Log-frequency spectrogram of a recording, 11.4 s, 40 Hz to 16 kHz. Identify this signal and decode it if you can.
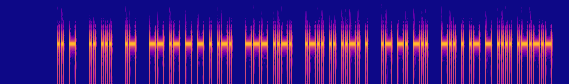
Morse code, heard as a keyed tone, about 30 wpm, 700 Hz. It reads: IT IS A MATTER OF LIFE AND DEATH.
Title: Sentences from Top 1100 Words 30wpm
